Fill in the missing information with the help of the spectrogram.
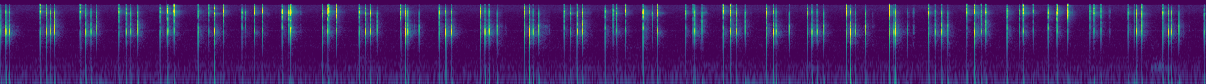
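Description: A small gold aluminum coffee capsule is held in both hands close to the mic and scratched and tapped with long painted nails. A steady stream of sharp, bright clicks and taps with dry scratchy texture dies away almost instantly, over a faint low hum.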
